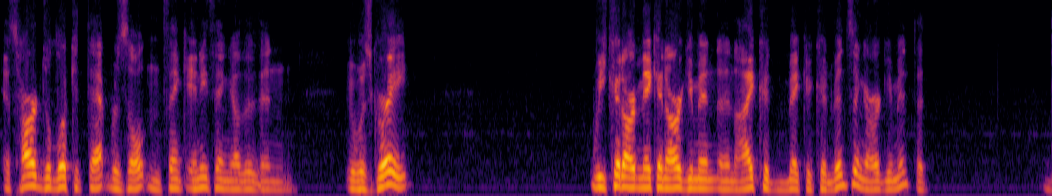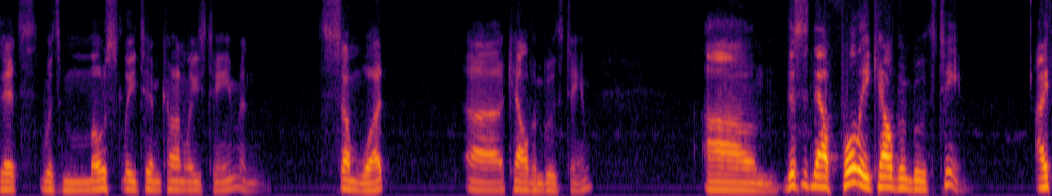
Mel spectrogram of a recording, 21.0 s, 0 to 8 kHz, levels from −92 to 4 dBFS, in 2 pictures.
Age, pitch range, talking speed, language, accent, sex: 50-69, 125-155 Hz, 140 wpm, English, American, male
